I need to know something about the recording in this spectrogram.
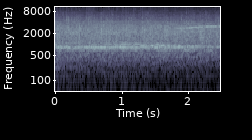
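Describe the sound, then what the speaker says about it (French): Worship-service applause from a congregation, a short burst of steady, dense clapping with a faint sustained tone running through it. "Applaudis très bien le Seigneur des Seigneurs."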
